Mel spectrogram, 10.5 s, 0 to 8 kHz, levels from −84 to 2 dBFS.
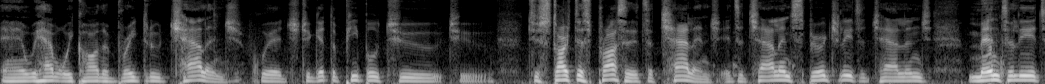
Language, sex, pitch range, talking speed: English, male, 115-145 Hz, 185 wpm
